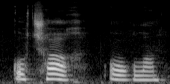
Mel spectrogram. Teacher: sözün sonu q ilə bitirsə, özündən sonra sait gəlirsə, qğ əvəzləməsi baş verəcək. Qoçaq oğlan olacaq.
